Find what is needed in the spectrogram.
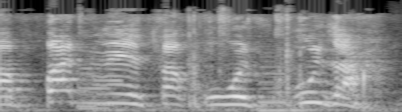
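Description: A woman's voice crying out rapidly in distress, a quick run of sharp, pitched syllables.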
